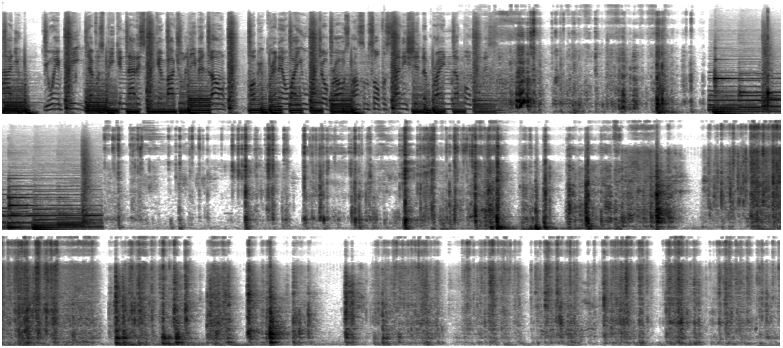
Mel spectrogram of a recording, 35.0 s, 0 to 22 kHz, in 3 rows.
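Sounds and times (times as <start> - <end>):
hands handling small objects: 13.2 - 35.0.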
